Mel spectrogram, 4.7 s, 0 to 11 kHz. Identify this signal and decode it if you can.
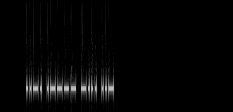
Morse code, heard as a keyed tone, about 36 wpm, 700 Hz. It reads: F1BU
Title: DXCC-100 Call Signs - 4 Characters - Repeated 3x - 35wpm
